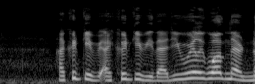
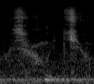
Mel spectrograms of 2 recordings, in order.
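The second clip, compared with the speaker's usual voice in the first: whisper; 14 dB quieter than usual. Real, not acted. Whispering at misbehaving dog.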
